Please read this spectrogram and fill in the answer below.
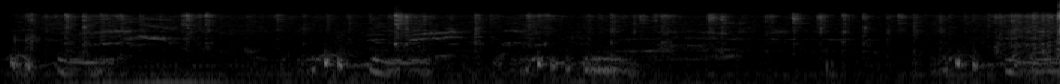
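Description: Domestic pigeons cooing faintly, with several short calls spread through.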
